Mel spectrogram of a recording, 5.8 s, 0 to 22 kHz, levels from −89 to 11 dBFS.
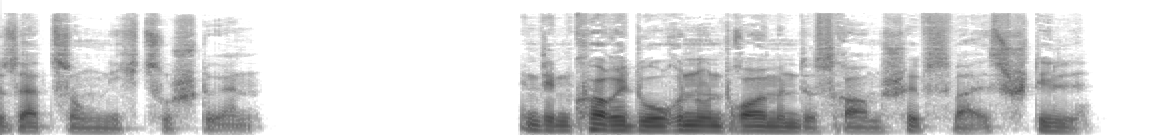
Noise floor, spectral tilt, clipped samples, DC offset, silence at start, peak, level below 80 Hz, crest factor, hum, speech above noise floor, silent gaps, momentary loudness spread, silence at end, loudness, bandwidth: under -90 dBFS; -5.5 dB/octave; under 0.1%; under 0.1%; 0 s; -2 dBFS; -54 dBFS; 22 dB; none; over 67 dB; 1.45-2.53 s; 13 LU; 0.4 s; -23 LUFS; 15.5 kHz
